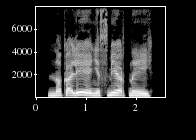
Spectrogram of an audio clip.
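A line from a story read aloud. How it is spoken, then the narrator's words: Booming monstrous roar, gong-like. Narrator (Russian): Гулко взревело это чудовище, словно ударили в гонг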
